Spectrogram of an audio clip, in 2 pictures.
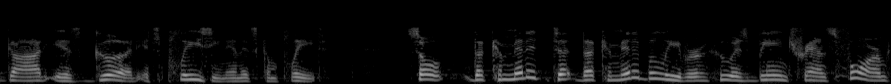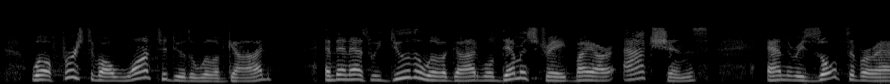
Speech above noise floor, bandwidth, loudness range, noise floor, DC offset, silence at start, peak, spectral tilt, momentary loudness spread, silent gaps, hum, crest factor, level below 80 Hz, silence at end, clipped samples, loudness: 35 dB; 5.8 kHz; 4 LU; -71 dBFS; under 0.1%; 0 s; -18 dBFS; -4.5 dB/octave; 9 LU; none; none; 18 dB; -80 dBFS; 0 s; under 0.1%; -36 LUFS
